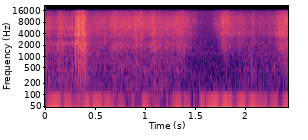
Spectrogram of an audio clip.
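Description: Plastic cling wrap crumpled in the hands: irregular crinkling and crackling, with a sharper crackle near the start.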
